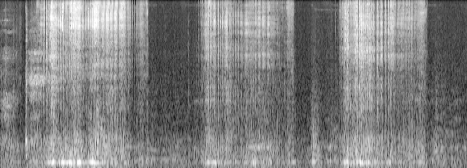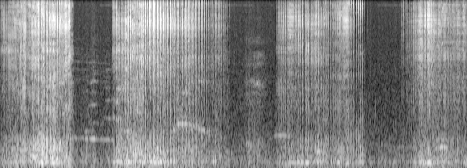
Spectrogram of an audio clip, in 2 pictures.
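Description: Fingers rub and scratch along the ridges of a long, hollow, flexible white corrugated plastic hose held in both hands, bending it as they go. Repeated bursts of bright, dry, rattling clicks and rasping friction alternate with short quiet gaps, with a faint low hum beneath the louder passes.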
